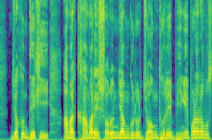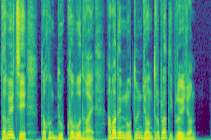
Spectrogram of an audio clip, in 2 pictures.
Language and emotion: Bengali, sad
